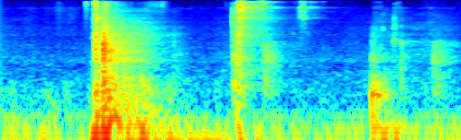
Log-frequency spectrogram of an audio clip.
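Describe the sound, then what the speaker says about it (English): A sliding barn door inside an RV rolls open and shut, giving three separate wooden thumps and knocks spaced about a second apart, close by in a quiet interior. "this neat little barn door here. It slides open and shut."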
